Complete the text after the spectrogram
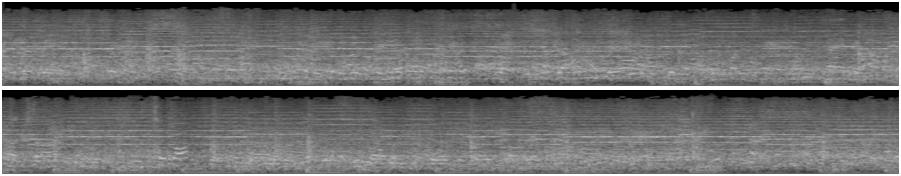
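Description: Snare drums play a rapid rhythm with the pipes.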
